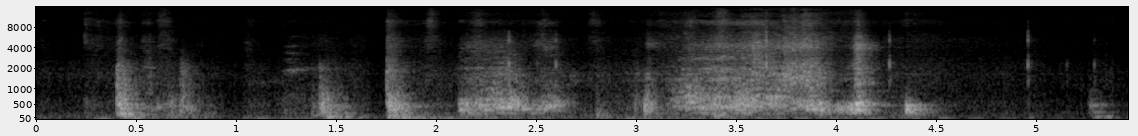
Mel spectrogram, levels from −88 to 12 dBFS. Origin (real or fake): real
